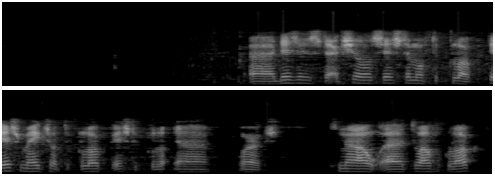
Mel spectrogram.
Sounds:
Speech

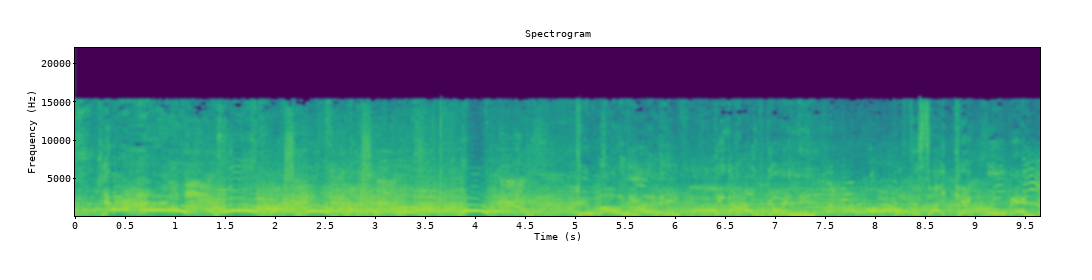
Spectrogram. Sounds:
Crowd

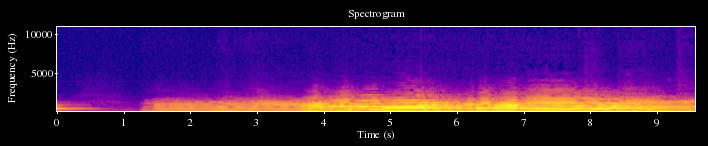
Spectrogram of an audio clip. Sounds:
Trombone, Brass instrument, playing trombone

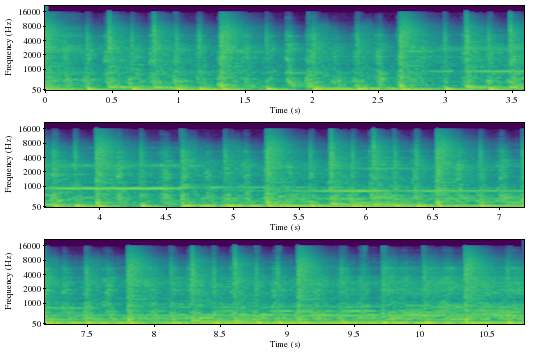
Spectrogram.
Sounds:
Music

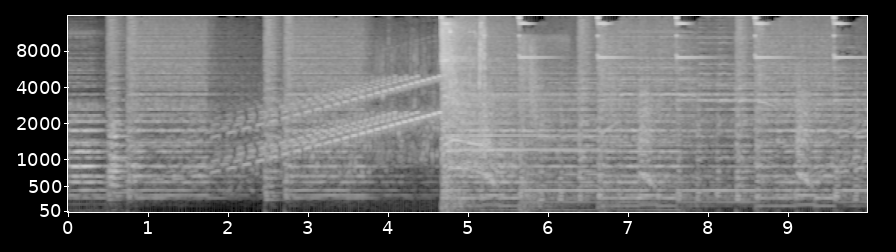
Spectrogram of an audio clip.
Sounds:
Music

